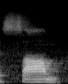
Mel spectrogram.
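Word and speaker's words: psalm: ये यहाँ पे जो पी है, यानी प साउंड जो है वो साइलेंट रहती है, ये बोला जाता है साम।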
